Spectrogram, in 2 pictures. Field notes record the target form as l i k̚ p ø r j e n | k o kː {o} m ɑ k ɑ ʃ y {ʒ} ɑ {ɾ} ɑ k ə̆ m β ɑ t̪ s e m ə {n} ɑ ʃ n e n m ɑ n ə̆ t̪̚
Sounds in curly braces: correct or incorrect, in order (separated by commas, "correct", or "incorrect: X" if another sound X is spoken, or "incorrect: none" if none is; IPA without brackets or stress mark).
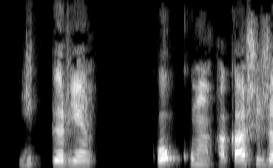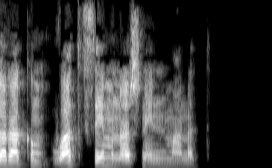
incorrect: u, correct, correct, correct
